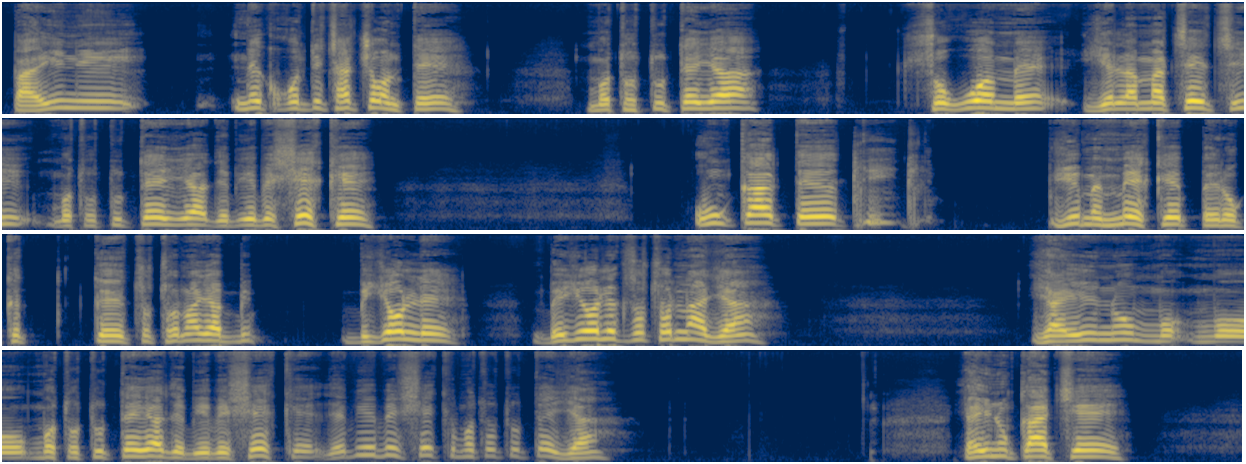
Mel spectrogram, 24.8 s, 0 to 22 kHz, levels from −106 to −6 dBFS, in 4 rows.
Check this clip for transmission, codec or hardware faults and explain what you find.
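No fault can be heard anywhere in the path this speech took; the signal arrives whole and continuous, with nothing missing, broken or altered along the way.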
